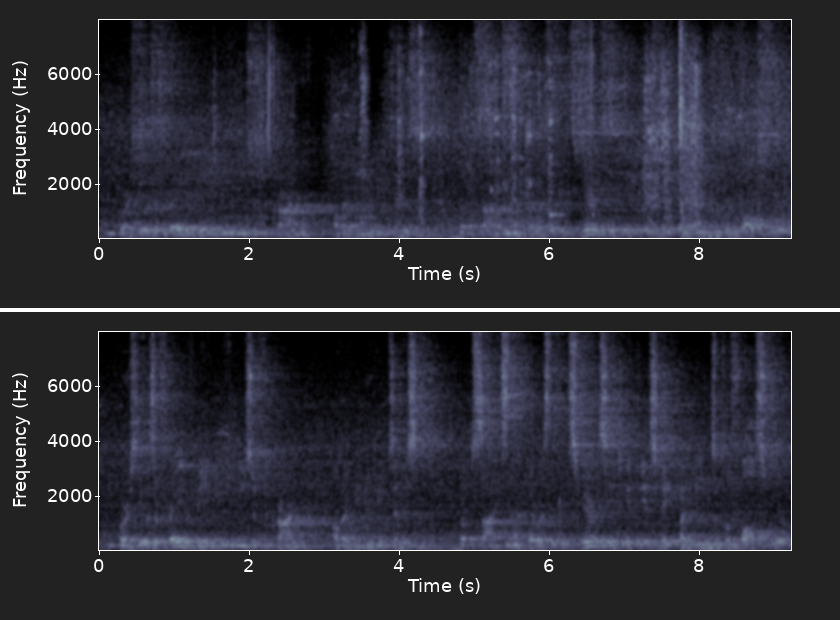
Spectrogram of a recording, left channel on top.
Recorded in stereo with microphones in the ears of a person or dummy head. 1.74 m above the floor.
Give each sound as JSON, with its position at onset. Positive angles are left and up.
{"t": 0.3, "sound": "a man speaking", "side_deg": -55, "distance_m": 1.0}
